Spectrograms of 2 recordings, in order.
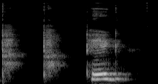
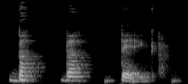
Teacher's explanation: like the difference between P and B, P and B, like P, P, pig, B, B, big, right? The difference is voicing.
